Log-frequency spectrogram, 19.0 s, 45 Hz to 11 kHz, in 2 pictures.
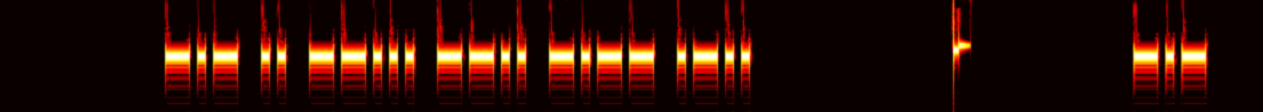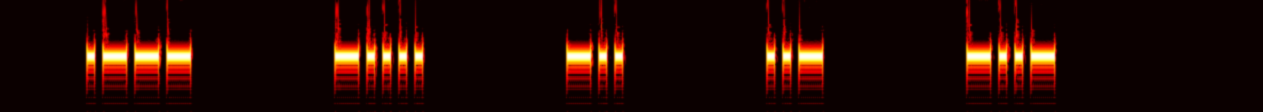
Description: Morse code, heard as a keyed tone, about 21 wpm, spaced as for 10 wpm, 700 Hz. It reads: KI7ZYL KJ6DUX
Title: USA Call Signs - 6x Character Spacing - 20wpm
